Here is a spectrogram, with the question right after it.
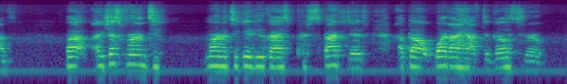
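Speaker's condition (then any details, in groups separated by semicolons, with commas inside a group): Cerebral palsy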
